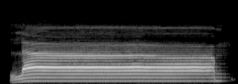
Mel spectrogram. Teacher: উপরে, এই ভিতরে না কিন্তু, এই যে এটা, হুম, এই সামনের এই চারটা বাদে, ঠিক আছে? জিহ্বার আগার কিনারা উপরে মাড়ির দাঁতের গোড়ার সঙ্গে লাগিয়া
